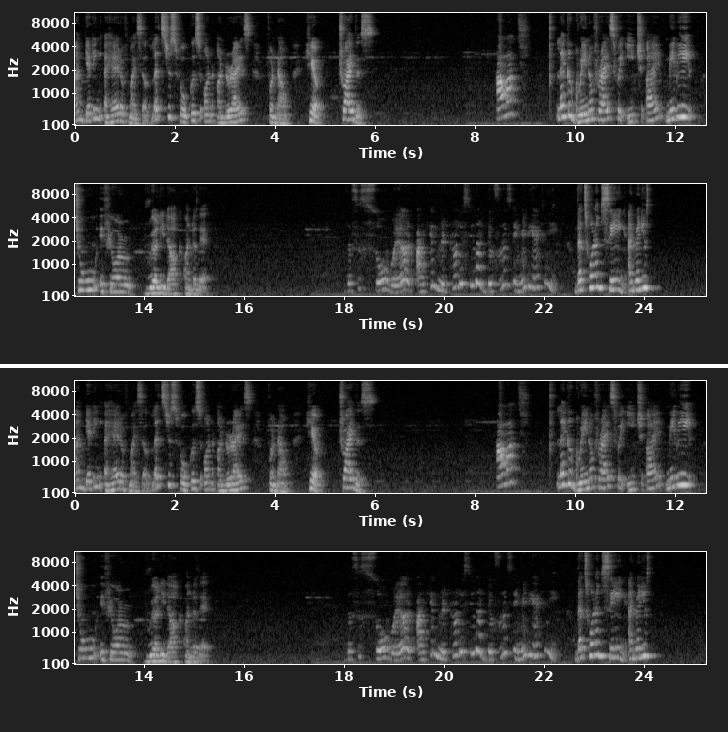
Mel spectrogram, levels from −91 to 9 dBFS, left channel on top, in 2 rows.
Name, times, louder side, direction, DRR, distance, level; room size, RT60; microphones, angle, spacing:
voice 1, 0.0-3.5 3.9-4.3 4.6-4.9 5.3-6.0 9.6-12.3 12.6-15.3 22.6-24.1, left 3 dB, 70° left, 0.8 m, -26 dB
voice 2, 8.4-9.0 18.0-22.3, left 2 dB, 35° left, 0.8 m, -30 dB
4.0 x 2.9 x 2.2 m
head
